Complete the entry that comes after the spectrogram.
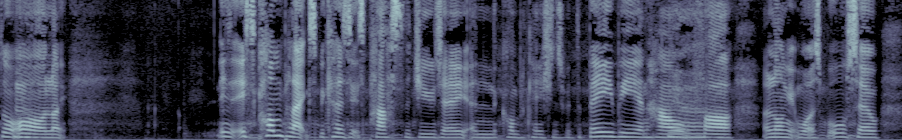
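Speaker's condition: Cleft palate; congenital cleft palate, bottle fed as infant, could not breastfeed or eat

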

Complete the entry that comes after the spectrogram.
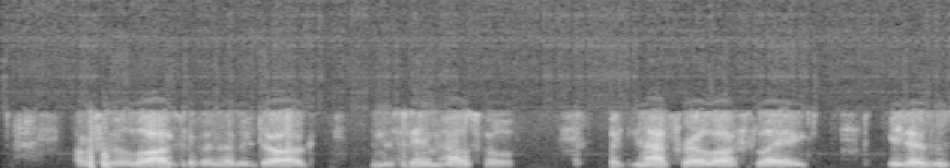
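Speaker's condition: Parkinson's disease; frozen face first noticed by a doctor, confirmed by Parkinson specialists; throat getting closed up, losing voice

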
